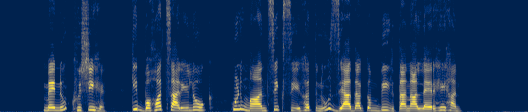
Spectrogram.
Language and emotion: Punjabi, happy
